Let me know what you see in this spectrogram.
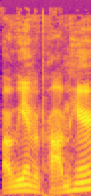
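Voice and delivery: playful joking delivery. Retelling a joking remark made to a guy she was talking to, jokingly.

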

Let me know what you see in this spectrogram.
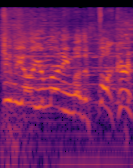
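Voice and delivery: sudden loud scary ambush shout. Jumping out of a hiding spot to scare passers-by: scary ambush shout. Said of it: "Charlie jumps out and goes".

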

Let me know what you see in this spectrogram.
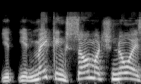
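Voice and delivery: put-on high-pitched scolding yell. Retelling playing drums as a child: imitating mother yelling. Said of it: "my mother used to yell at me".

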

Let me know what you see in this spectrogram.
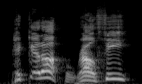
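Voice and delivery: shrill, very loud, high-pitched shout. Retelling a movie scene, shouting at a video phone: Keanu Reeves shout. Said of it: "he shouts at the screen".

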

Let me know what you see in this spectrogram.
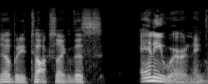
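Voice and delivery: ordinary delivery

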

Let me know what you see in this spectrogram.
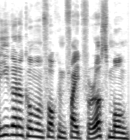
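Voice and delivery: put-on Irish accent. Retelling a story after being told to give the accent a go, do a Liam Neeson Irish accent. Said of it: "should I do the Irish accent?".

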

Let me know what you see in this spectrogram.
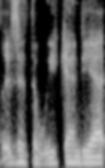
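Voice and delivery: indistinct, hushed, soft mumble under the breath. Retelling how they answered a cab driver asking how it was going; retold mumble. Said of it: "And I mumbled".

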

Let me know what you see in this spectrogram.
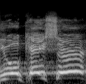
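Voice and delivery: loud, very high, called-out shout. Retelling a maintenance worker calling out from a vehicle to check on the speaker: imitating a shout. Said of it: "And he shouts".

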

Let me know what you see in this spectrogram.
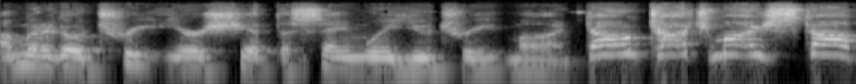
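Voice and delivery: put-on furious holler, rising and swooping. Retelling how he screamed at someone who mistreated his things, retelling a scream. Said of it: "I scream at him".

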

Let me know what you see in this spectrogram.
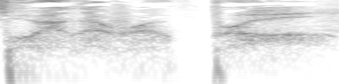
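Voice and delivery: soft, hushed, close-mic ASMR whisper. Talking about NXT match types, whispering into the mic. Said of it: "Or you're like whispering in the mic".

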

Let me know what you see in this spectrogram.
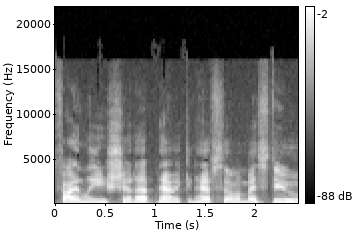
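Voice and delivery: high, gleeful character voice.

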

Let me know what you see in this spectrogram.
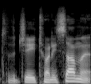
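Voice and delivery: ordinary delivery

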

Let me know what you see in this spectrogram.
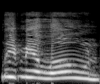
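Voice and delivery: shrill, terrified, very high and loud shriek. Recapping Sammy fleeing from Hardy into the stand; retelling a terrified yell. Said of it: "he just yells".

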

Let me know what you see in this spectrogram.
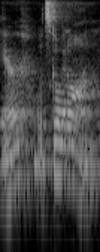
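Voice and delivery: slow, sleepy, groggy just-woken voice. Narrator reads a woman answering a phone call, groggy. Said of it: "A groggy feminine voice answered".

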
